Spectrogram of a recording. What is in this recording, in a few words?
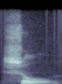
word, hungarian Consonants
